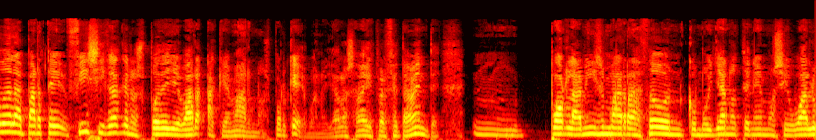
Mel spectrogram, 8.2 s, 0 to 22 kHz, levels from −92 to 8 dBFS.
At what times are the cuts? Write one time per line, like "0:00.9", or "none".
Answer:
0:04.6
